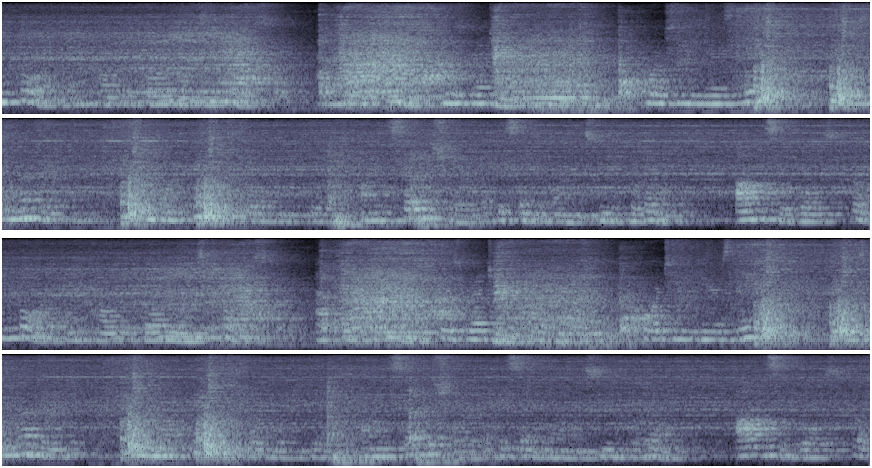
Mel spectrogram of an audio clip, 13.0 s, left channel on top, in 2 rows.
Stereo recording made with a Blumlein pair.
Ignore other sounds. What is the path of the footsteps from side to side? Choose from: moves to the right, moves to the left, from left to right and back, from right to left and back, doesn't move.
moves to the right.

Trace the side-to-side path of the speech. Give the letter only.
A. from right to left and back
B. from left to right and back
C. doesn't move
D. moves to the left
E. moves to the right
D.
